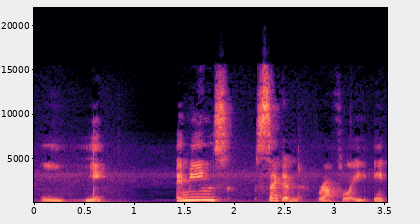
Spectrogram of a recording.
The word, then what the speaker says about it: 乙: This is pronounced as yi.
